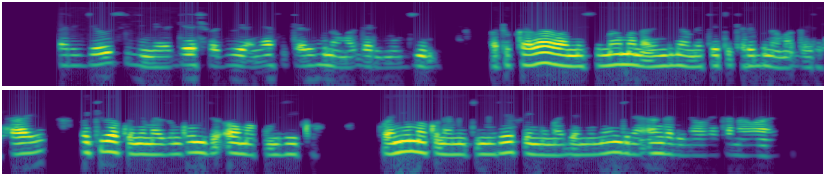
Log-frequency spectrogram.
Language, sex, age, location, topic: Swahili, female, 36-49, Nairobi, finance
